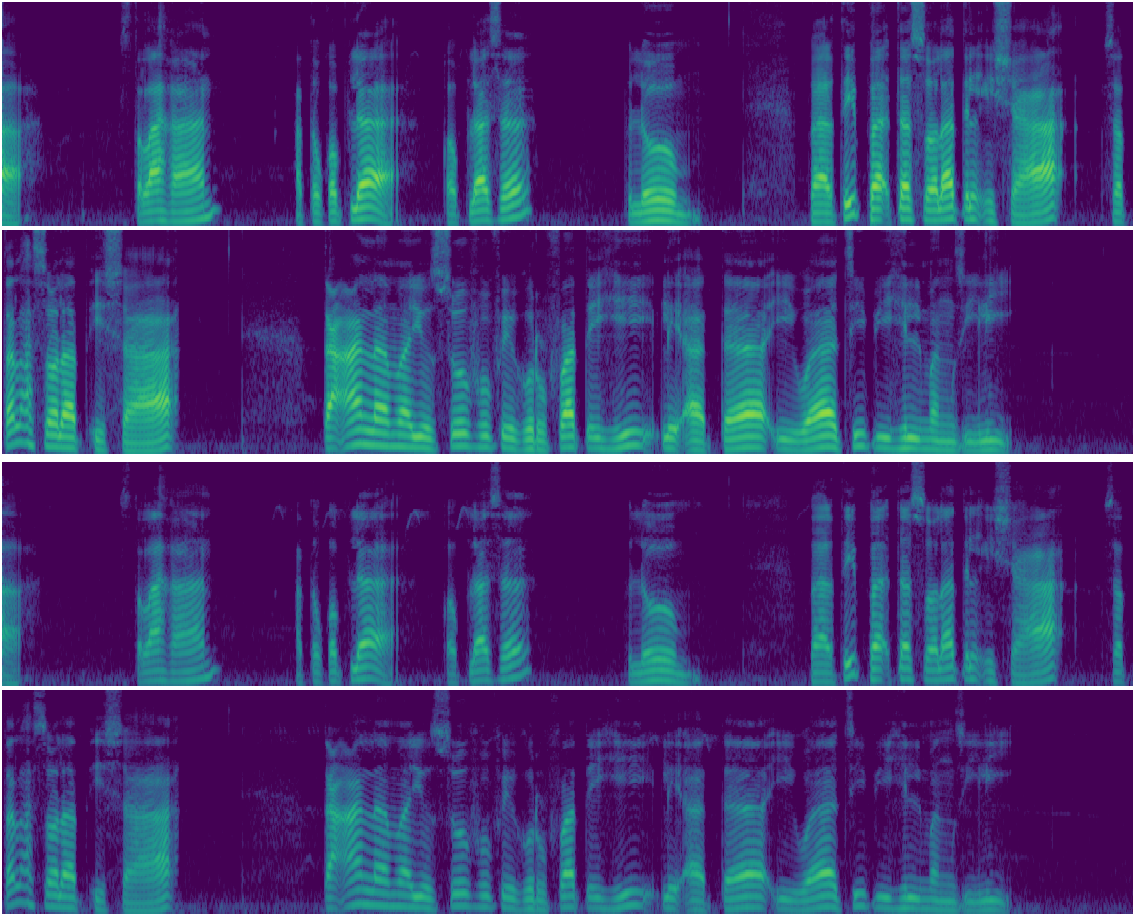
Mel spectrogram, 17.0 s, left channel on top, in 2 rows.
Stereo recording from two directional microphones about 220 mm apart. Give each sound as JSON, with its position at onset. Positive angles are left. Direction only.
{"t": 0.0, "sound": "speech", "side_deg": 40}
